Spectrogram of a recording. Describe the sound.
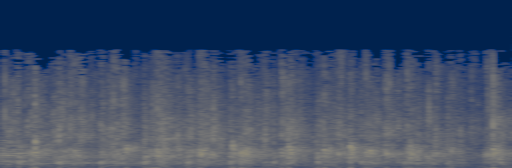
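An audience claps steadily after a triathlon finish time is announced, a dense even patter of many hands at moderate volume, lasting the whole short stretch without voices on top.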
